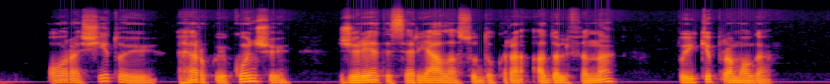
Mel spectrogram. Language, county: Lithuanian, Vilnius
